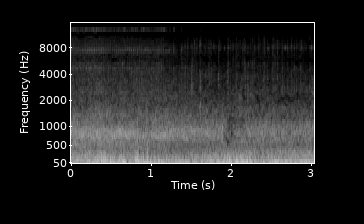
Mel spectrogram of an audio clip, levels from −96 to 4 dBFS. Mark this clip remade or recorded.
recorded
